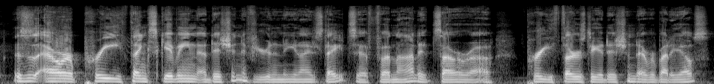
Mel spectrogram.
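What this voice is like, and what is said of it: Voice not fully recovered, strained. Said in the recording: “my voice is still not 100% back ... Your voice is really annoying ... After 3 weeks, it's really old.”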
